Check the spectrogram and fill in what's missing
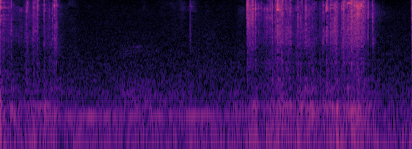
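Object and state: Metal coins being handled.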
